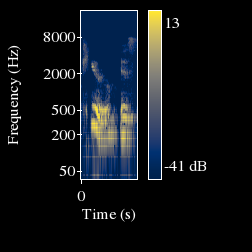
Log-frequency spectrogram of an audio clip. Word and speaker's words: qi: think i would have put in k but q is the the conventional spelling of qigong so q i q i is pronounced qi okay i've also probably seen it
